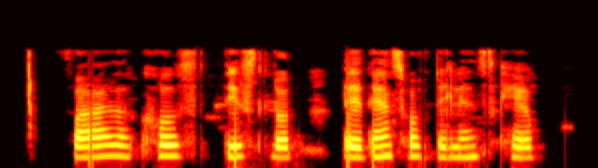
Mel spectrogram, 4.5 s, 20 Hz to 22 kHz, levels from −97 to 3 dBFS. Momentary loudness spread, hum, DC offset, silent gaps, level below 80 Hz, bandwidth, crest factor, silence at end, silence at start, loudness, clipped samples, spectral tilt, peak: 10 LU; none; under 0.1%; 0.29-0.42 s, 2.48-2.57 s; -54 dBFS; 7.8 kHz; 18 dB; 0.5 s; 0.2 s; -20 LUFS; under 0.1%; -3 dB/octave; -2 dBFS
